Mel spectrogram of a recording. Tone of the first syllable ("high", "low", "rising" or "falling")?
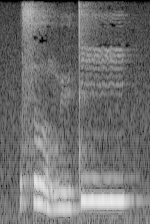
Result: falling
